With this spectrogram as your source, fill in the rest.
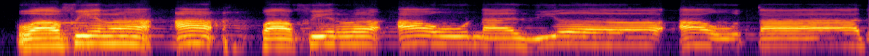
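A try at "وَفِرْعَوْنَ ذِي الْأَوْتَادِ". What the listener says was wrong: Tuh ya, ainnya masih kurangnya masih garing ya. Wa fir'au ain wa fir'auna dzil autad.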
